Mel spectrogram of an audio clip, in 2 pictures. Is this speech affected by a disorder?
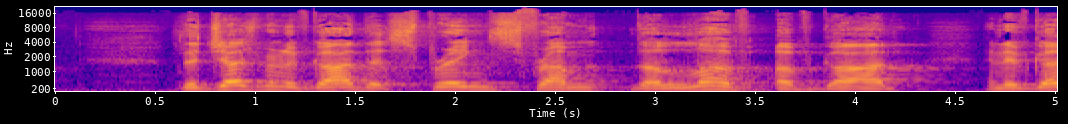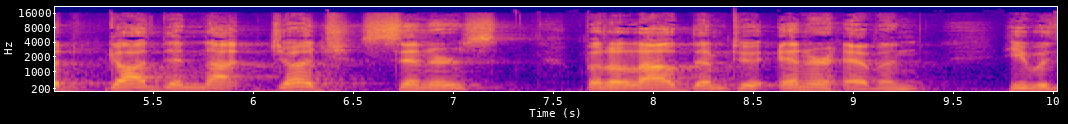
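No.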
